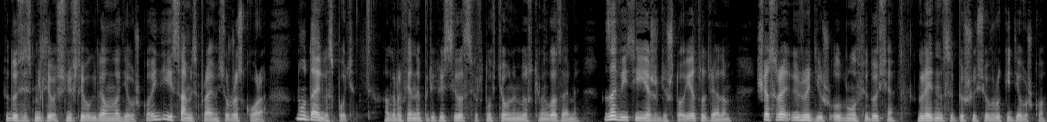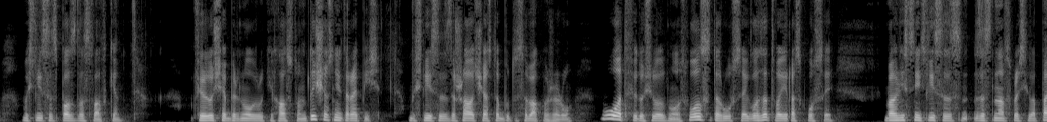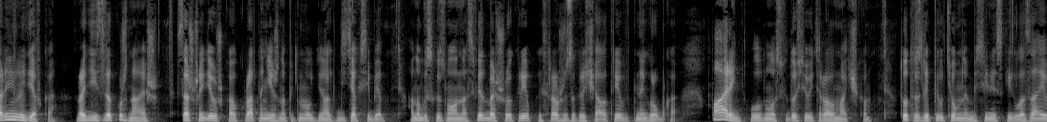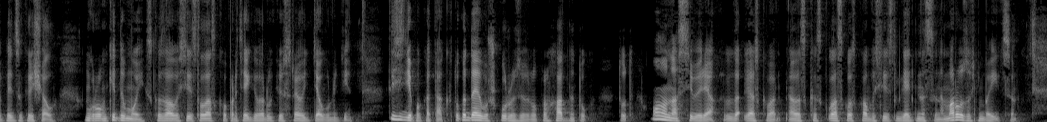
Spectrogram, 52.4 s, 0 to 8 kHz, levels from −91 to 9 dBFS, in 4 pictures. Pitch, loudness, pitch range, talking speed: 125 Hz, -28 LUFS, 115-135 Hz, 170 wpm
